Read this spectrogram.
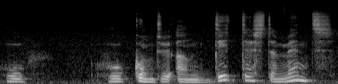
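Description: An actor playing an agitated, disbelieving young nephew in a radio drama, with a stammering, questioning delivery. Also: male voice, medium pitch, expressive, slow, darkish tone, husky. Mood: taken aback.

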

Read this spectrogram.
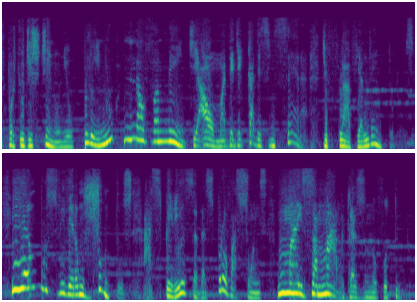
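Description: An actor playing a menacing, shrewd sorcerer of ancient Rome in a theatrical radio drama, solemn and insinuating. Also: male voice, mid-range voice, huge pitch swings, a little slow, few pauses, a little mellow. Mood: grave warning. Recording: muffled lo-fi radio drama with music.

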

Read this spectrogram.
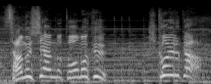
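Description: A man's voice: very high voice, expressive, fairly quick. A male actor playing a noble young prince in a fantasy audio drama, earnest and resolute, speaking formally and with passion. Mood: commanding. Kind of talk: Japanese fantasy radio drama acting. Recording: dramatic music behind the voice.

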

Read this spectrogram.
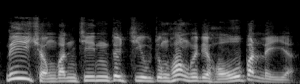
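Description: A high-voiced Cantonese man narrates an action tale as a traditional storyteller. His delivery swings widely in pitch, colloquial and dramatic, built for vivid fight scenes. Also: sing-song, normal speed. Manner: dramatic, colloquial, with spoken sound effects and interjections.

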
